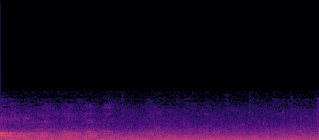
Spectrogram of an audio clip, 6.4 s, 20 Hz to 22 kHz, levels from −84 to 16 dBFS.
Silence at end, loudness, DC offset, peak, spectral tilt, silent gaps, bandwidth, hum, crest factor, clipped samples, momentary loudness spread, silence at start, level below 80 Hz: 0 s; -33 LUFS; under 0.1%; -14 dBFS; -6 dB/octave; none; 8 kHz; none; 18 dB; under 0.1%; 4 LU; 0 s; -42 dBFS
